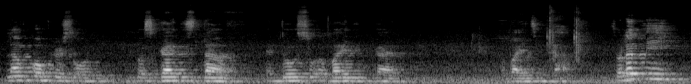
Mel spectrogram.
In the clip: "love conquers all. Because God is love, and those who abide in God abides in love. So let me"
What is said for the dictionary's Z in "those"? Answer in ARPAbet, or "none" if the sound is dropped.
S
